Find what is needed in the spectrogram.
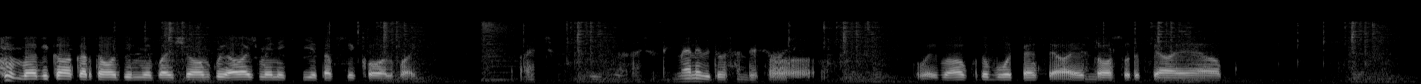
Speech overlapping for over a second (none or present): none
